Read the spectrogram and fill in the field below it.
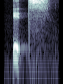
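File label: "its", English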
